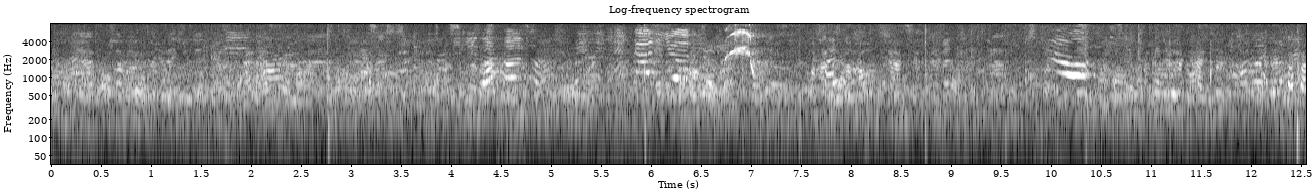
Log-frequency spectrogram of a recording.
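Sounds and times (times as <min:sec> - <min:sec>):
children chattering at a playground in Berlin: 0:00.0 - 0:12.5
children shouting and squealing: 0:04.3 - 0:07.3, 0:10.0 - 0:10.6.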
